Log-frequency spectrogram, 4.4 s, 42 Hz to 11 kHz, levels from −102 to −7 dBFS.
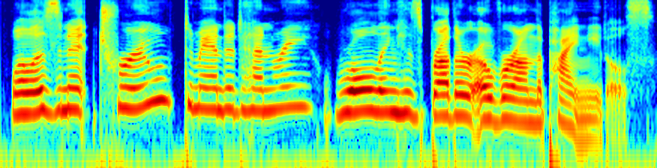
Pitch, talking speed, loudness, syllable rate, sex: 265 Hz, 190 wpm, -18 LUFS, 5.1 syllables/s, female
